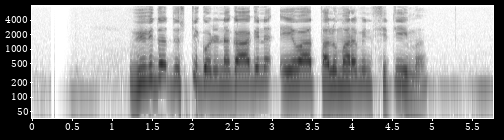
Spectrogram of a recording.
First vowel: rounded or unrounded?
unrounded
